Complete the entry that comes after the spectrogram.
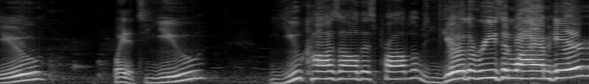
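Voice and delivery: slow, high, mock scornful, contemptuous disbelief. Acting out people in hell squinting at the devil: acting out contemptuous disbelief. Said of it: "And they have contempt".

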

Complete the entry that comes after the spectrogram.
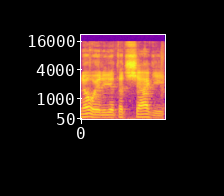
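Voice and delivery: ordinary delivery

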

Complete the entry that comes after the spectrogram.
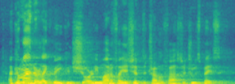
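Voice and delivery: ordinary delivery

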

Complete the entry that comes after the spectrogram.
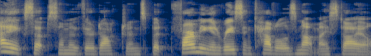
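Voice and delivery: plain

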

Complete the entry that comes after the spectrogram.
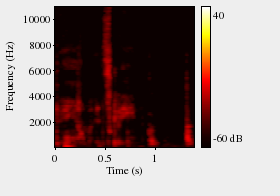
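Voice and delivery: soft, breathy, barely audible whisper. Examining a new camera's body for viewers, whispering. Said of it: "I don't know why I'm whispering".

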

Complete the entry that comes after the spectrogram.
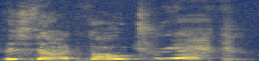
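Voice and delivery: high, tearful crying wail. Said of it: "don't cry".

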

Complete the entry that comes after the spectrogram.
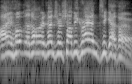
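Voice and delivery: booming, resounding voice. Playing a voice greeting the cart drivers before an adventure, in a great booming voice. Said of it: "As a great booming voice sounds".

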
